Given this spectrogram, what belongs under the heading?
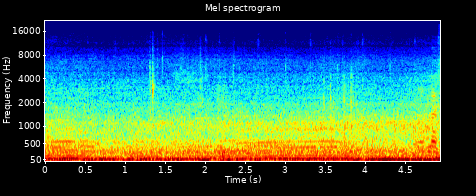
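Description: A Mercedes SLK R170 driving at low speed, a steady close engine drone and road rumble holding even throughout.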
